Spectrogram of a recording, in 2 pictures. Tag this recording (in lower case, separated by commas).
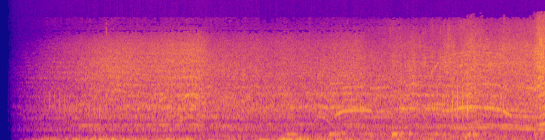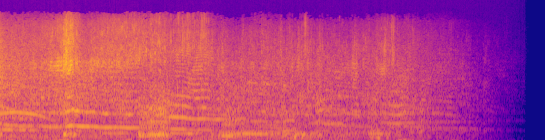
motor vehicle (road), vehicle, race car, car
